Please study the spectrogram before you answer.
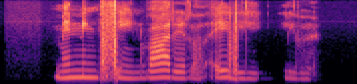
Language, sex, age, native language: Icelandic, female, 10, Icelandic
